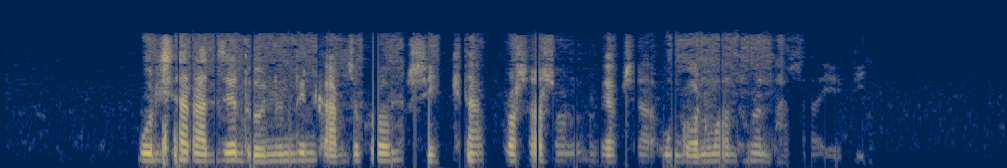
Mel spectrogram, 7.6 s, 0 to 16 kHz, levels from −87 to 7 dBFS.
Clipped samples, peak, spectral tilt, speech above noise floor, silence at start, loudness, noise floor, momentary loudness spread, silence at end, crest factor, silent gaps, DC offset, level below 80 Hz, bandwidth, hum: under 0.1%; -2 dBFS; -3.5 dB/octave; 50 dB; 1.05 s; -22 LUFS; -72 dBFS; 14 LU; 1.7 s; 22 dB; none; under 0.1%; -60 dBFS; 7.8 kHz; none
